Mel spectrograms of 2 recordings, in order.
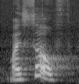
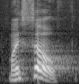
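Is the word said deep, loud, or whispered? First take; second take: deep; loud. First: It is said very deep and low. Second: It is said loud, clear and bright.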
